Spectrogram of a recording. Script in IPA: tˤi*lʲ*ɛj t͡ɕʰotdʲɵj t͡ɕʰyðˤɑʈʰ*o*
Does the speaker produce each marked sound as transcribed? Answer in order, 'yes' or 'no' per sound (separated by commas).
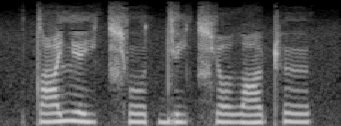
yes, no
